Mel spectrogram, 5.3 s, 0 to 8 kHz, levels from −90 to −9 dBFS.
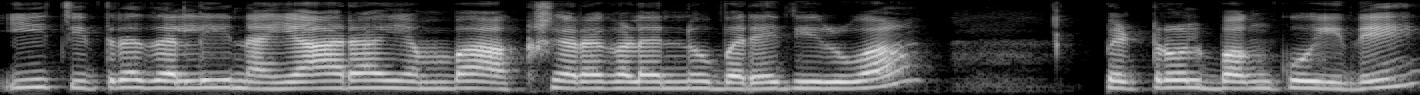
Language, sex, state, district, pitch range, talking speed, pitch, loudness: Kannada, female, Karnataka, Chamarajanagar, 215-235 Hz, 100 wpm, 225 Hz, -22 LUFS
